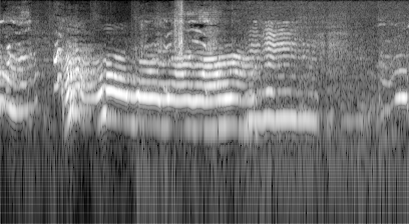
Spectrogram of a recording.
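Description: A husky gives a couple of quick, high yips, then slides into a long, wavering howl that trails off, fairly loud, with a brief yelp at the end.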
